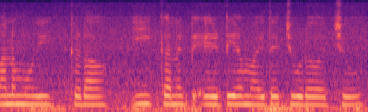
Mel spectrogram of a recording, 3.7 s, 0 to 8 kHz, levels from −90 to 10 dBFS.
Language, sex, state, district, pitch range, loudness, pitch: Telugu, female, Telangana, Karimnagar, 210-225 Hz, -13 LUFS, 220 Hz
